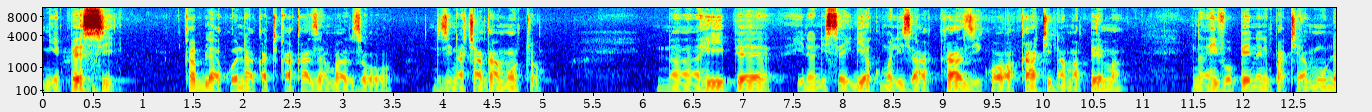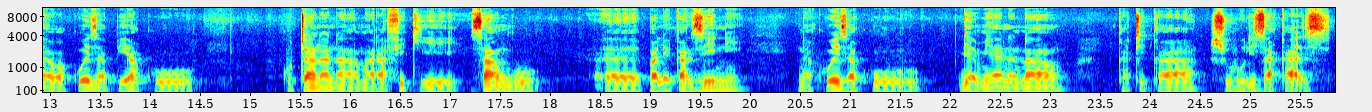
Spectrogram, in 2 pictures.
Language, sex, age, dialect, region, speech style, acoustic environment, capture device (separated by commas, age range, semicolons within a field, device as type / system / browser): Swahili, male, 25-34, Kenya - Mombasa, Kenya, relaxed, nature, mobile / Linux / Chrome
